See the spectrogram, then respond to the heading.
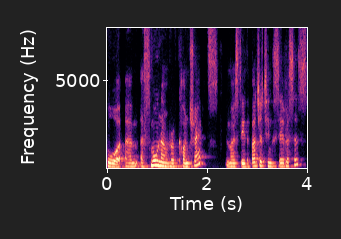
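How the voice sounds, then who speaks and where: With a South London accent, a woman speaks in a somewhat breathy, medium-pitched voice with ordinary pitch variation. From England, South London. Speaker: social services advocate. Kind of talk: seminar talk. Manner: halting, many fillers.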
